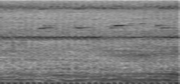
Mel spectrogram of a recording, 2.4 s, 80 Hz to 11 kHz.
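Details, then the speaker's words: Yamaha Sniper 155 FI scooter, warmed up with the radiator fan now running: steady, constant high whine over an even idle. The water pump keeps whining; the pump is to be disassembled. "So ang kanang gapanago si water pump na wala po niandar ang iyahang ah radiator fan niandar na ang radiator fan."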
